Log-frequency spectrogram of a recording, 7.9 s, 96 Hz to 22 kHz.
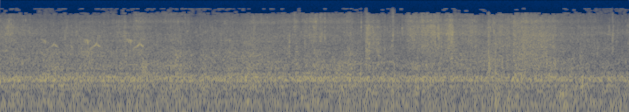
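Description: Steady machinery drone of the 1949 steamship Wilfred Sykes, a steam-turbine Great Lakes bulk freighter, as it passes close by, with a constant hum and low rumble and wind noise on the microphone.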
